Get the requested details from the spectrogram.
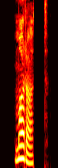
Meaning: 1. third-person singular indicative past indefinite of marad 2. past participle of marad
- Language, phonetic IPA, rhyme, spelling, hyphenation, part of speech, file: Hungarian, [ˈmɒrɒtː], -ɒtː, maradt, ma‧radt, verb, Hu-maradt.ogg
